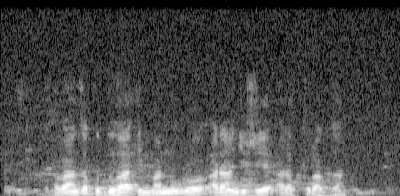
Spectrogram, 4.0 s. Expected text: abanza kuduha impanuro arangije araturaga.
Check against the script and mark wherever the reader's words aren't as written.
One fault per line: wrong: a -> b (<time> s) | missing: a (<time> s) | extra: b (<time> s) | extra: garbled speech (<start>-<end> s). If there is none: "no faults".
no faults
